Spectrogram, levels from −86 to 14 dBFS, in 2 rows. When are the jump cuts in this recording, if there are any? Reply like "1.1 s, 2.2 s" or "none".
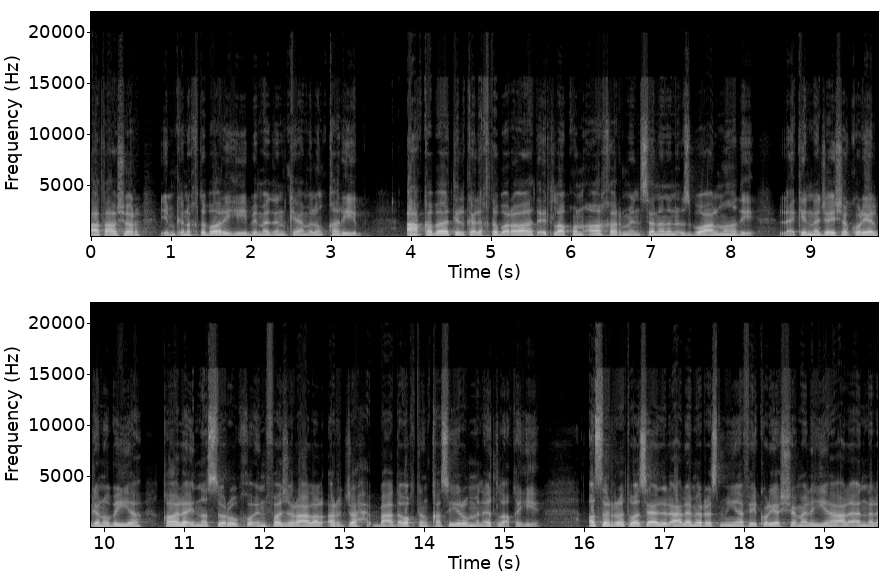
none

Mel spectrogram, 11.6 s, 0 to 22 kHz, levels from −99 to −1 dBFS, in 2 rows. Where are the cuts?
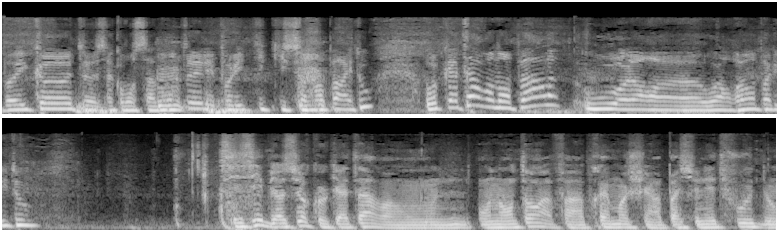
none

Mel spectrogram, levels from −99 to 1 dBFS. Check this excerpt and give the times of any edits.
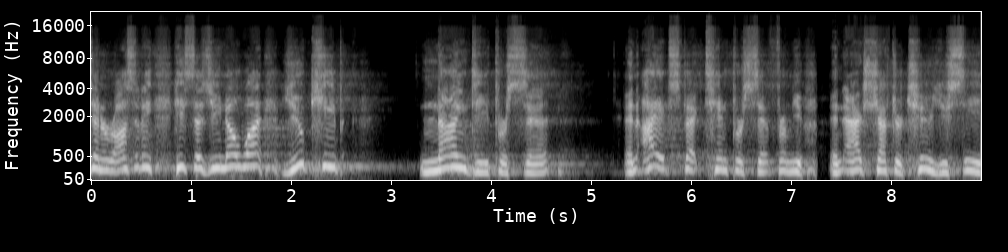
7.3 s

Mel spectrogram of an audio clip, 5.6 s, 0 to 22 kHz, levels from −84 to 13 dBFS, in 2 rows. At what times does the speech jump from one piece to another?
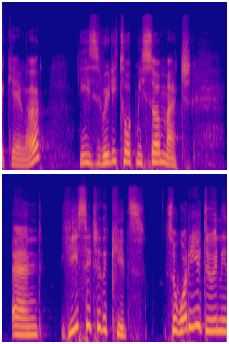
none

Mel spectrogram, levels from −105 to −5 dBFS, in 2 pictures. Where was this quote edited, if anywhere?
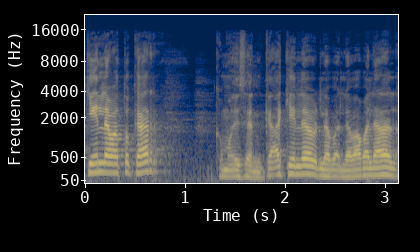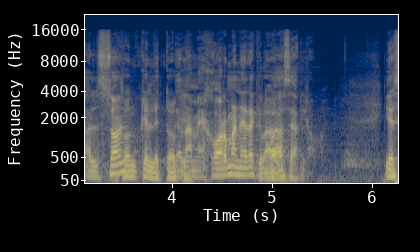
none

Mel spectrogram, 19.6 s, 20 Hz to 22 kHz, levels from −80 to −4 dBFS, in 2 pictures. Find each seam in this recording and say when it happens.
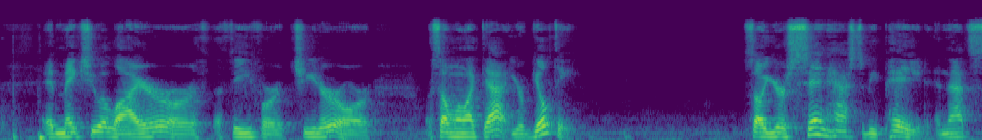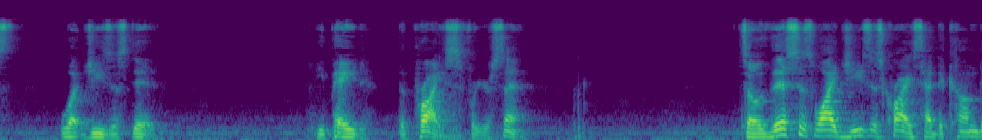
none

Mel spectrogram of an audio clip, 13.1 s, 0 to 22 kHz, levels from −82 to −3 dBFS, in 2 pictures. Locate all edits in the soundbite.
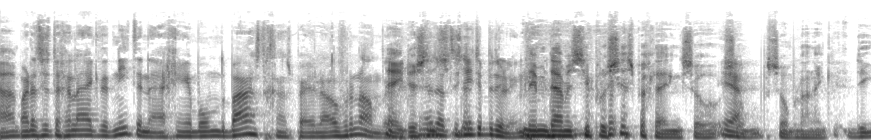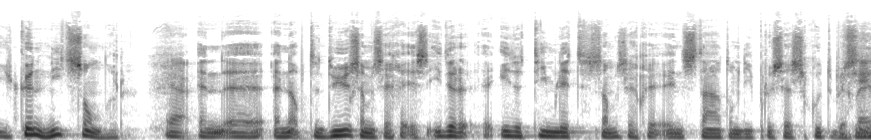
none

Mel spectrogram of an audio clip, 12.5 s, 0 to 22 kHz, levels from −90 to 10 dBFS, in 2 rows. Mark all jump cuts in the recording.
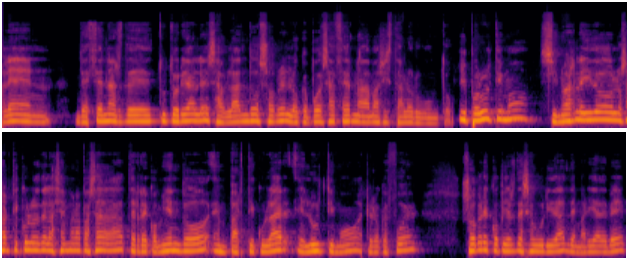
4.5 s, 9.8 s

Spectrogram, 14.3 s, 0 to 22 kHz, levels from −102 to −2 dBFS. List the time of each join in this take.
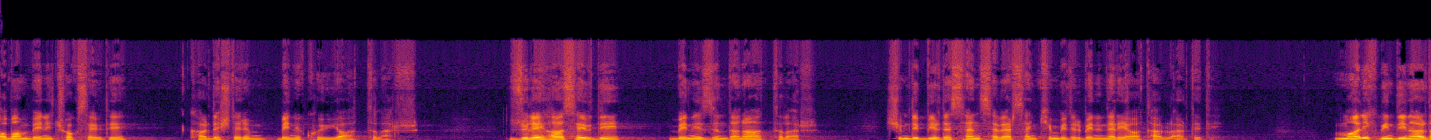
none

